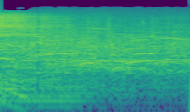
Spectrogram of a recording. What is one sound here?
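A band plays music on stage.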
